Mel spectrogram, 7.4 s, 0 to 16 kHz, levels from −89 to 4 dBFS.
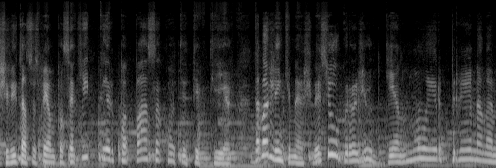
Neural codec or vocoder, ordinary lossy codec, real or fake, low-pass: codec, 32 kHz, 1.9 kbps, SNAC; Opus, 24 kbps; fake; 14.4 kHz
